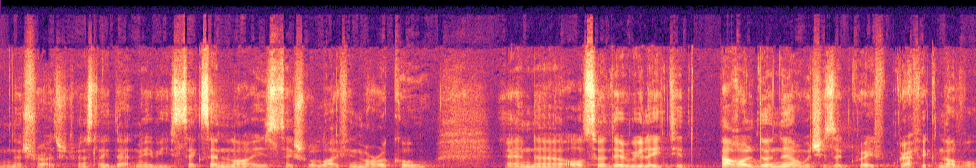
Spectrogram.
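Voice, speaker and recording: Monotone and flat in intonation, a man at medium pitch races along at a very fast pace. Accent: French. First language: French. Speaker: event presenter introducing a speaker. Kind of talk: formal introduction of a guest speaker. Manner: hesitant, many filler words.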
